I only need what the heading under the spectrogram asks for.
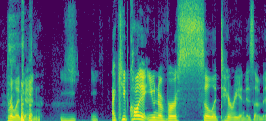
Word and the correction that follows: Unitarian Universalism: and I know that's not right. – Well, it's close. It's Unitarian Universalism.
